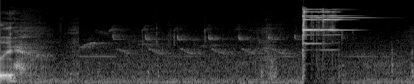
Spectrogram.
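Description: A sharp metallic ping about three seconds in, ringing briefly at a high pitch, as the master link of the moped's steel roller drive chain is worked apart and its small pieces come free.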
